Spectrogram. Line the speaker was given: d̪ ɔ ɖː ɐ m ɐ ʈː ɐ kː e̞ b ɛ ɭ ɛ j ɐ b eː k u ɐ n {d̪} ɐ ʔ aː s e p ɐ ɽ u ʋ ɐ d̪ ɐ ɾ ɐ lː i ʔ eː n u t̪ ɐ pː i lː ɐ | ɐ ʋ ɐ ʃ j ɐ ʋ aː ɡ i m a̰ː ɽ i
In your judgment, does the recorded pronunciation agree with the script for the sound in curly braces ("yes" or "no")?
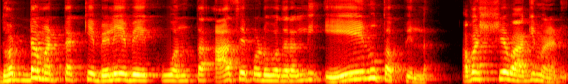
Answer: no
